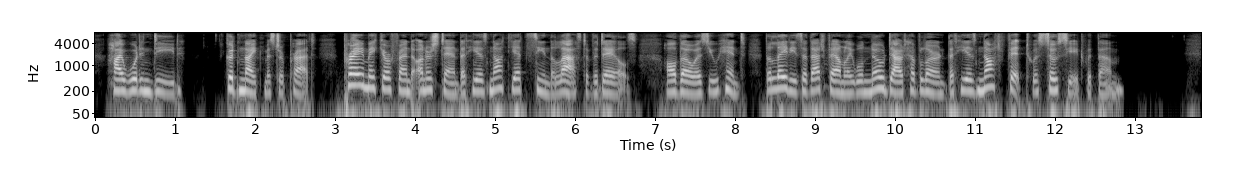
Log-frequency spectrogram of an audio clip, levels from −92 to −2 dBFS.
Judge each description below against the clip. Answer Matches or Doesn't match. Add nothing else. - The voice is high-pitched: Matches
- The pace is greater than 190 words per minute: Matches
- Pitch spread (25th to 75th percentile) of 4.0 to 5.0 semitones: Doesn't match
